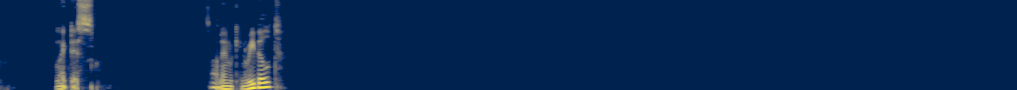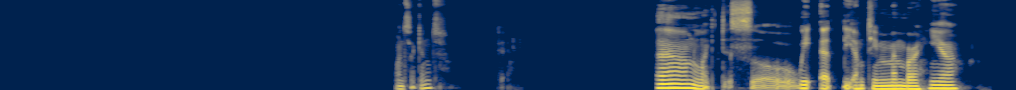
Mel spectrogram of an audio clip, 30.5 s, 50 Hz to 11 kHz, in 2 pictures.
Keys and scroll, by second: 2.2 ctrl+shift+super+F9.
